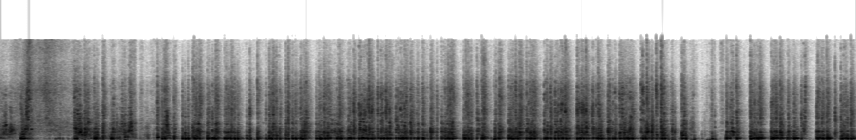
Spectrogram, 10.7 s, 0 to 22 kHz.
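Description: Long nails and fingertips tap and scratch quickly across the cranium and face of a hand-sized, hollow, translucent plastic Halloween skull lamp glowing orange, held up close. The result is a dense, fast stream of clicky taps and bright, crackly scrapes over a steady hollow plastic resonance around 320 Hz, with little low end.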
